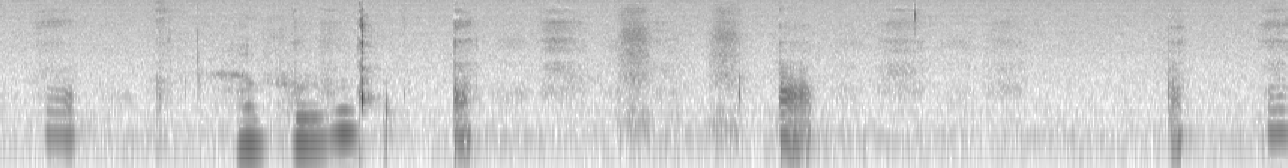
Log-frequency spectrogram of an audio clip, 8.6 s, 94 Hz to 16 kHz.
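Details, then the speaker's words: 6-week-old baby cooing softly, broken by several sharp, abrupt hiccup catches. "Oh, there goes the hiccups."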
